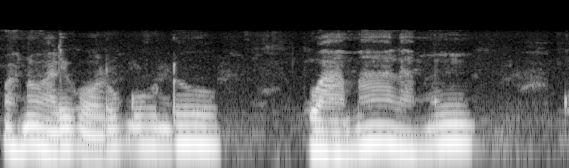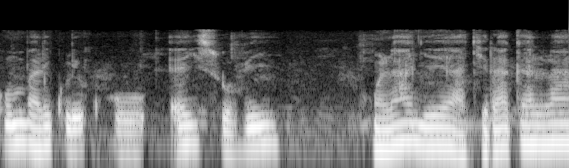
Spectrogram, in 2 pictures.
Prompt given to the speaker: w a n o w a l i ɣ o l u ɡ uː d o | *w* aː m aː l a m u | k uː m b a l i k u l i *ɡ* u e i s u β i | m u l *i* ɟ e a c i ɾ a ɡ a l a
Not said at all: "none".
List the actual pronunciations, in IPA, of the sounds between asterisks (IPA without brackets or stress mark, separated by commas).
w, k, a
